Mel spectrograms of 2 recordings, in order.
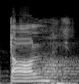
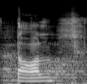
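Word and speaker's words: tall: टी A double L टॉल टी A double L टॉल हो गया ए के बाद डबल एल है तो ऐसा उच्चारण किया जाएगा टॉल डब्लू A double L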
